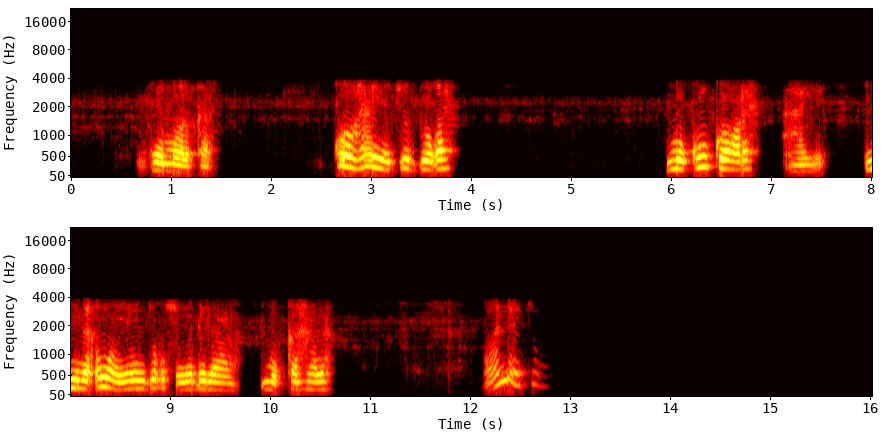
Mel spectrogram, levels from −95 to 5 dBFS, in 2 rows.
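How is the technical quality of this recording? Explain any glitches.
The recording has audible codec damage across its whole length.

G.729 codec, throughout: a low-rate encoder models speech with a vocal tract filter, pitch predictor and sparse pulses, which fits 8 kbit/s. This leaves a rough, slightly synthetic timbre, with the band confined to roughly 250 Hz to 3.6 kHz and nothing above 3.7 kHz.

The smooth fade-out, beginning around 11.5 s and ending at 12.81 s, is a clean editorial fade with no click.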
